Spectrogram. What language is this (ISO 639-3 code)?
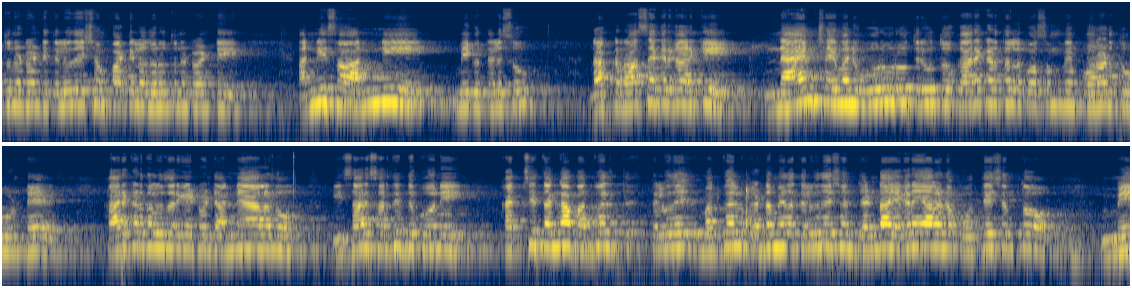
tel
